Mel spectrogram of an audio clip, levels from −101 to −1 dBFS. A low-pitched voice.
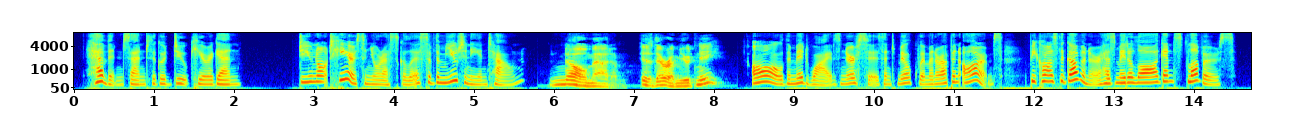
No: high, 200 Hz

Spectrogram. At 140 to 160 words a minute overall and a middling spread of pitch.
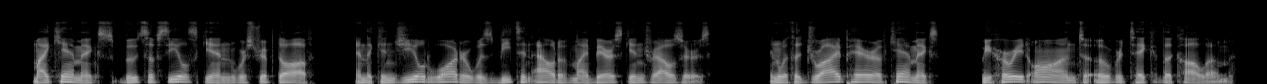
Yes: average, 155 wpm; average, 3.6 semitones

